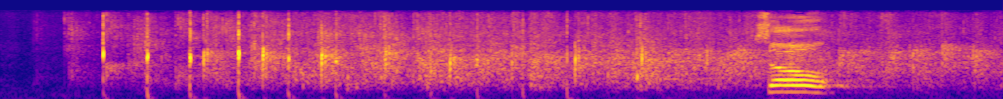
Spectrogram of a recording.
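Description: A crowd at a Vancouver Entrepreneurs Group event breaks into steady, dense applause as a man is called up, with a few sharp individual claps standing out early on and a brief vocal cheer rising over the clapping near the end.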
